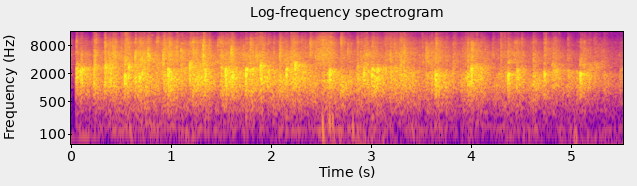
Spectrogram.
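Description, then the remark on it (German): A live audience at the HSG applauds steadily for several seconds, a dense patter of many hands clapping at once with no pause, loud and sustained throughout. “Wir haben auch immer noch Publikum. Macht euch nochmal bemerkbar, bitte.”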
